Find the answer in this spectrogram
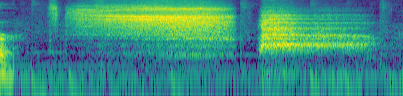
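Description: A man breathing heavily into a close microphone: two long, breathy sighs, the first about two seconds, the second shorter and lower. They come across as exasperation while the software misbehaves.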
